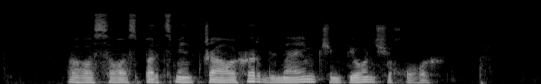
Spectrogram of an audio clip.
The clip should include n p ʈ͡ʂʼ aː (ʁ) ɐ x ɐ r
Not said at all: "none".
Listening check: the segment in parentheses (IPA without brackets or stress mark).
ʁ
